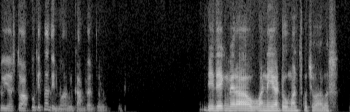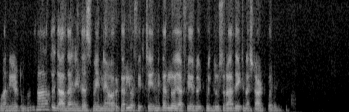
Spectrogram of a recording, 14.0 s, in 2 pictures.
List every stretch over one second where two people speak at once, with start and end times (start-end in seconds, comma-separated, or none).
none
